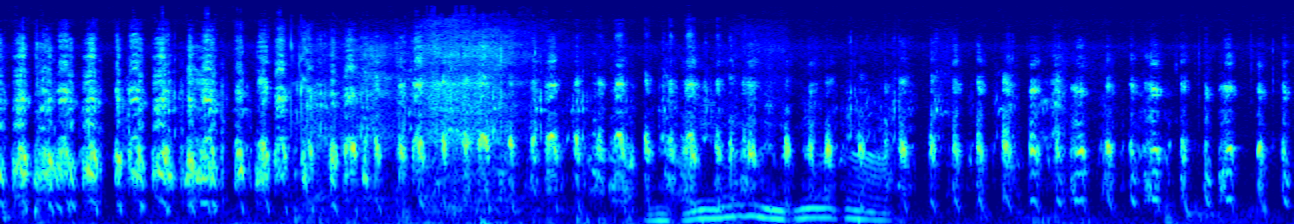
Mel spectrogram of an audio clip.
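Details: Chukar partridges give a long series of loud, clipped clucking notes in quick succession, with a short wavering voice-like tone heard in the middle.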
